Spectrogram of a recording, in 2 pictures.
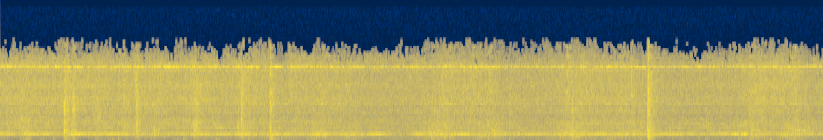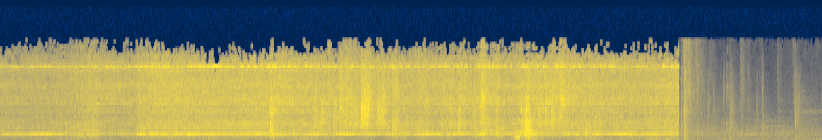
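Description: Cordless stick vacuum cleaner running with a steady high motor whine, which cuts off at the very end, over background music with a moving bass line.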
